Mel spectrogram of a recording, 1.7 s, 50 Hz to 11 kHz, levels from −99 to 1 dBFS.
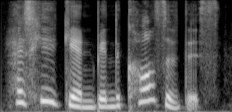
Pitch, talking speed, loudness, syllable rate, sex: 270 Hz, 275 wpm, -18 LUFS, 7.0 syllables/s, female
